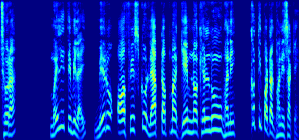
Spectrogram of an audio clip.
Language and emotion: Nepali, angry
